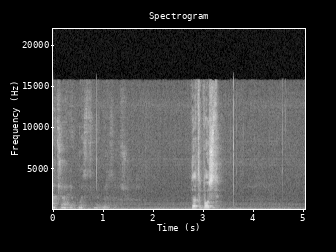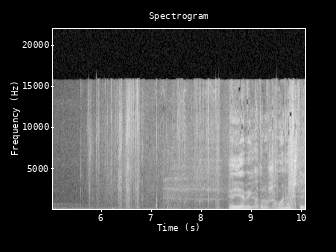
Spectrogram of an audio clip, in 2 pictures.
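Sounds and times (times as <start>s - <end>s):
rustles: 5.6s - 10.0s.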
